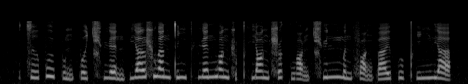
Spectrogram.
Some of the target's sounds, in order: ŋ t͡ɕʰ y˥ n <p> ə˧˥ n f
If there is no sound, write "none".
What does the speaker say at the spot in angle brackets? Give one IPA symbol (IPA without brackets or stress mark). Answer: m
